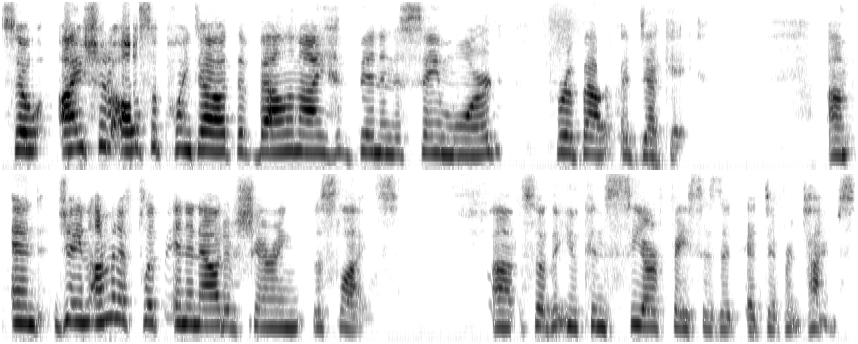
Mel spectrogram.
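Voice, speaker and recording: A woman with an American accent uses a raised, projected voice that is high-pitched with a bright, sharp tone. She talks at a moderate pace with ordinary pitch variation. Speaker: professor. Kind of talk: presentation to online audience. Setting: video call.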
